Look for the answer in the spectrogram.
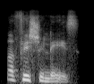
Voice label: "officialese", Indian

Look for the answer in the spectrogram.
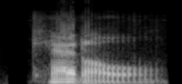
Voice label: "kettle", American

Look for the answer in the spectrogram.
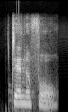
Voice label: "ctenophore", Indian

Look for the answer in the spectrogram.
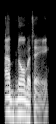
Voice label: "Abnormity", British

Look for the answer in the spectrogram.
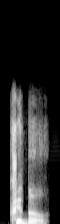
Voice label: "cribo", Indian

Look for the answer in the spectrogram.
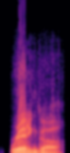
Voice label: "rang", American

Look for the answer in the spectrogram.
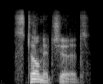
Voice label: "stonechat", British

